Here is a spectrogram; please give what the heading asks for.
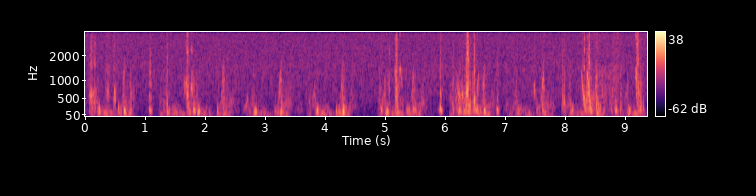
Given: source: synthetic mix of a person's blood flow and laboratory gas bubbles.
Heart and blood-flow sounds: Doppler ultrasound of blood flow; precordium
0.05-0.18 s: bubbles
0.33-0.54 s: bubbles
0.73-0.79 s: bubbles
1.05-1.13 s: bubbles
1.28-1.41 s: bubbles
1.63-1.80 s: bubbles
4.89-4.99 s: bubbles
5.02-5.09 s: bubbles
5.14-5.31 s: bubbles
5.44-5.53 s: bubbles
5.87-5.98 s: bubbles
6.09-6.58 s: bubbles
6.83-6.92 s: bubbles
7.46-7.52 s: bubbles
7.59-7.67 s: bubbles
7.93-8.03 s: bubbles
8.24-8.96 s: bubbles
9.15-9.34 s: bubbles
From the record:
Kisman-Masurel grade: 232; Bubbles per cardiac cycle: several, 3 to 8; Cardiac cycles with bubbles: 50 to 99%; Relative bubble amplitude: moderate (0.250 to 0.450); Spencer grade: 3 (all of the cardiac periods contain showers or single bubble signals, but not dominating or overriding the cardiac motion signals); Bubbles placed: only in the low amplitude regions of the cardiac cycle

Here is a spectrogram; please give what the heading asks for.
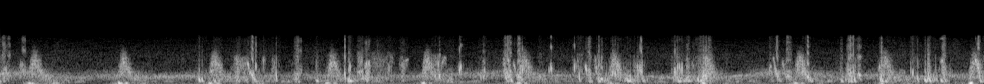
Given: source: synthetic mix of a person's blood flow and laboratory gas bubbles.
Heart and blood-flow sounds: Doppler ultrasound of blood flow; subclavian vein
0.00-0.12 s: bubbles
0.17-0.28 s: bubbles
1.95-2.07 s: bubbles
2.12-2.24 s: bubbles
2.30-2.66 s: bubbles
2.71-2.81 s: bubbles
2.86-3.03 s: bubbles
3.15-3.31 s: bubbles
3.42-3.96 s: bubbles
3.99-4.09 s: bubbles
4.32-4.54 s: bubbles
4.57-4.66 s: bubbles
4.78-4.89 s: bubbles
5.00-5.27 s: bubbles
5.38-5.44 s: bubbles
5.47-5.55 s: bubbles
5.71-6.50 s: bubbles
6.71-7.17 s: bubbles
7.68-7.95 s: bubbles
8.00-8.15 s: bubbles
8.36-8.64 s: bubbles
8.77-9.05 s: bubbles
9.10-9.53 s: bubbles
9.72-9.85 s: bubbles
From the record:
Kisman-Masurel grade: 332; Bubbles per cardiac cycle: rolling drumbeat, 9 or more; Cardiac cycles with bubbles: 50 to 99%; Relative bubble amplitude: moderate (0.250 to 0.450); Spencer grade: 3 (all of the cardiac periods contain showers or single bubble signals, but not dominating or overriding the cardiac motion signals); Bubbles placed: anywhere in the cardiac cycle

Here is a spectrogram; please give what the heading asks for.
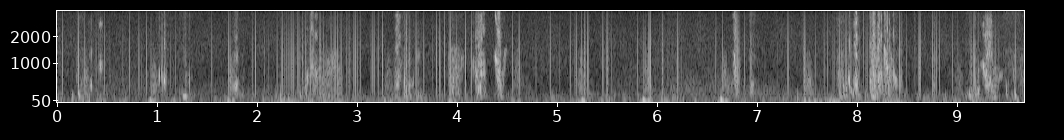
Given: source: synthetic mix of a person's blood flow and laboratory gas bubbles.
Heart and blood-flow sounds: Doppler ultrasound of blood flow; subclavian vein
0.18-0.27 s: bubbles
0.30-0.38 s: bubbles
0.41-0.46 s: bubbles
0.98-1.11 s: bubbles
1.22-1.35 s: bubbles
1.75-1.88 s: bubbles
2.39-2.86 s: bubbles
3.36-3.67 s: bubbles
3.91-4.07 s: bubbles
4.13-4.30 s: bubbles
4.36-4.50 s: bubbles
6.74-6.83 s: bubbles
6.91-6.99 s: bubbles
7.78-8.05 s: bubbles
8.12-8.46 s: bubbles
8.75-8.80 s: bubbles
9.08-9.63 s: bubbles
From the record:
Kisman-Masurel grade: 232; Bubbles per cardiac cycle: several, 3 to 8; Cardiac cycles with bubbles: 50 to 99%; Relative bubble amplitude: moderate (0.250 to 0.450); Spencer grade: 3 (all of the cardiac periods contain showers or single bubble signals, but not dominating or overriding the cardiac motion signals); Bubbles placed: anywhere in the cardiac cycle

